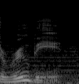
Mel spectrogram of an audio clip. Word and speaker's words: RWBY: And it's pronounced Ruby.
